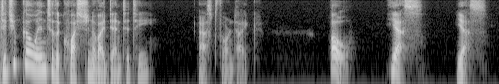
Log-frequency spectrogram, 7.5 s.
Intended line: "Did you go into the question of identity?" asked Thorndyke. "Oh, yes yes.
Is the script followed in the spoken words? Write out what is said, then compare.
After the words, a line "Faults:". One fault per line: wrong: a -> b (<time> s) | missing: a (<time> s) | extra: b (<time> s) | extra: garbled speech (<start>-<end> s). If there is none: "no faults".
"Did you go into the question of identity?" asked Thorndyke. "Oh, yes yes.
Faults:
no faults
